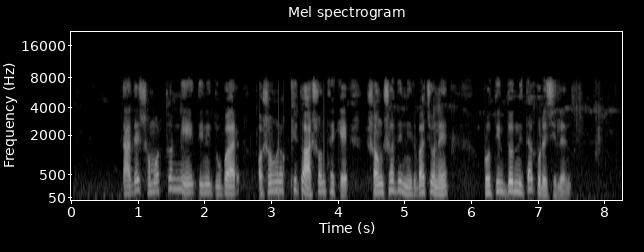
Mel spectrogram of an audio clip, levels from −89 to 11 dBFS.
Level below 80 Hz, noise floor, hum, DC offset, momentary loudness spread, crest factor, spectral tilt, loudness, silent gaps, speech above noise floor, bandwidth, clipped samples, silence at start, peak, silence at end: -68 dBFS; -74 dBFS; none; under 0.1%; 10 LU; 24 dB; -4.5 dB/octave; -35 LUFS; none; 39 dB; 8.2 kHz; under 0.1%; 0.8 s; -12 dBFS; 0.8 s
